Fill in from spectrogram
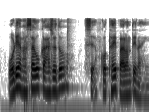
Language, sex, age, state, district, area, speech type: Odia, male, 18-30, Odisha, Kandhamal, rural, spontaneous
